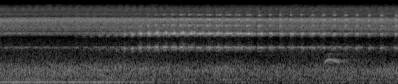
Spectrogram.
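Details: Higurashi, the evening cicada Tanna japonensis: a high shrill tone that breaks into a rapid, rhythmic pulsing of loud beats, about five per second, over a steady background drone, with a faint short call near the end.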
